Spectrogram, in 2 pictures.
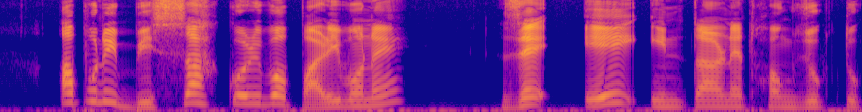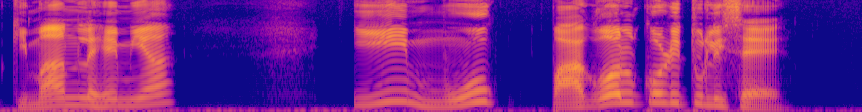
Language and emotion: Assamese, angry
